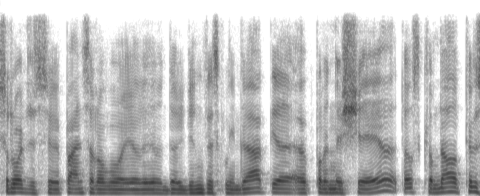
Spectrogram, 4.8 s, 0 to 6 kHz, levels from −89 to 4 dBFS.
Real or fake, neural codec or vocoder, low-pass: fake; codec, 24 kHz, 1 kbps, SNAC; 5.4 kHz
